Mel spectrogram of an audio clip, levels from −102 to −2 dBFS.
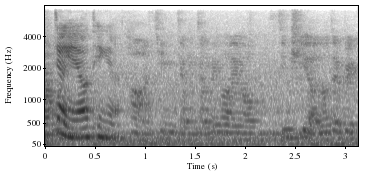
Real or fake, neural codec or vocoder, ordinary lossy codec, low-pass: real; none; none; 7.2 kHz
